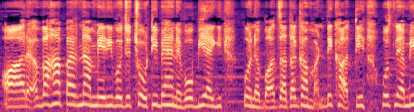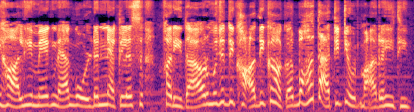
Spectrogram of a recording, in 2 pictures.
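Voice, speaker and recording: Scheming middle-aged mother-in-law played by a woman, high voice, flattering and chatty, moral-story drama. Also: normal speed, few pauses, faint music behind, close to an everyday voice. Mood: coaxing. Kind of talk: acted Hindi family story dialogue.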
